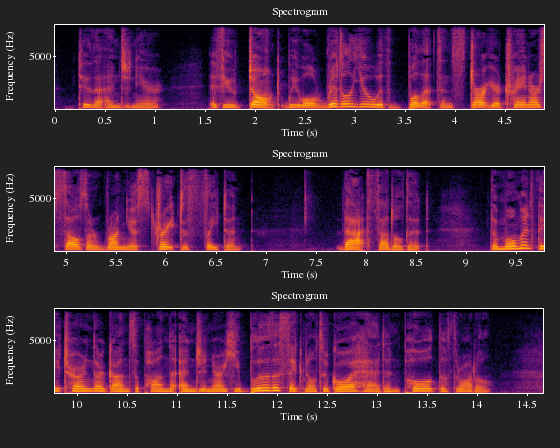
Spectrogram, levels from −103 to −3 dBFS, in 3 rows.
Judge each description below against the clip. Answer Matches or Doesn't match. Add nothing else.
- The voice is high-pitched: Matches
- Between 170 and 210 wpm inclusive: Matches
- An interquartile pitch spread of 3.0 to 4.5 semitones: Matches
